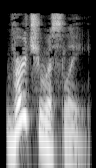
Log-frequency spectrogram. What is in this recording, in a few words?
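"virtuously", English, British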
